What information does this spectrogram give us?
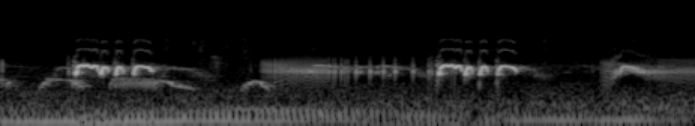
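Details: Zebra dove song used as a lure for local doves: two groups of quick staccato coo notes, each followed by a drawn-out trembling coo, over steady low hum.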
